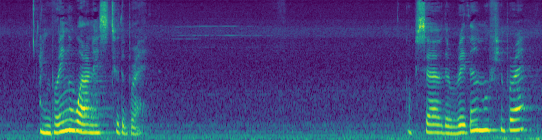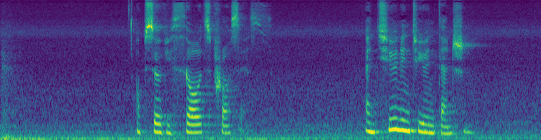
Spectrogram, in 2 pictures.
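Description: A woman speaks slowly and calmly in short phrases, with long pauses.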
